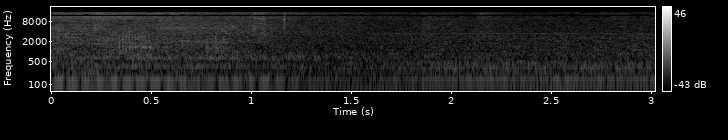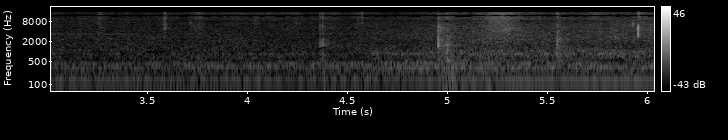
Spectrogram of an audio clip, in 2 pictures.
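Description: Steady low hum of running kitchen refrigeration equipment, with a couple of faint clicks about four and five seconds in.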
